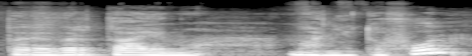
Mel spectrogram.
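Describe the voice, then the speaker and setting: A man's voice: medium pitch, animated, moderate pace, mellow. A man gives a casual, hands-on repair walkthrough, thinking aloud as he explains each step without hurry. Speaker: hobbyist electronics repairer presenting a video.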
